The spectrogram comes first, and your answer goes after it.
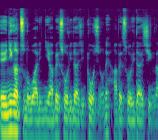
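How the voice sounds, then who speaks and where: A fairly quick man's voice, dark and mellow in tone, on a very clean recording with a silent background. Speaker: pianist and podcast host. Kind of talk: casual radio-style monologue.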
